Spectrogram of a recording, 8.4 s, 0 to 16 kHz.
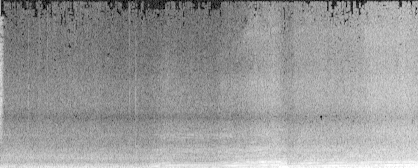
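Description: The 2023 BMW Z4 M40i's turbocharged inline-six accelerating, heard from the open cockpit with the top down. Low steady running at first, then the engine note climbs from about three seconds in. A quick upshift drops the pitch with a sharp exhaust bang just after halfway, and the revs climb again, louder, toward the end.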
